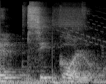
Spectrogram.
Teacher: Nosotros cuando encontramos palabras en español como psicólogo, la P jamás va a sonar. En el italiano sí la pronuncian, entonces cuando tú pronuncias ese tipo de palabras tienes que decir el psicólogo.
